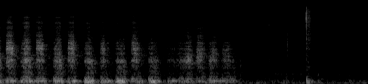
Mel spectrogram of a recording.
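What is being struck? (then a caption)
Paper scratch-off ticket and coin. A coin scratches the play area of a thin red card scratch-off lottery ticket resting on a table, producing a quick, fairly regular run of rasping strokes, about three per second. The scratching stops after roughly two and a half seconds, leaving near-quiet, then a single short, sharp tick near the end.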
